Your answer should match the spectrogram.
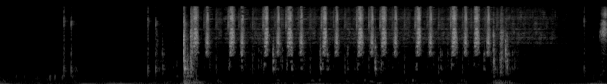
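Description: A drum loop played through FL Studio's Fruity Convolver, with a foley sample as the impulse: a fast run of dry, clicky ticks, about seven or eight a second. It starts about two seconds in and fades away just before the end, after a couple of faint clicks.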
